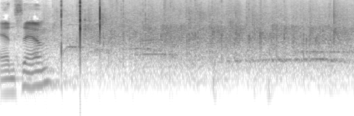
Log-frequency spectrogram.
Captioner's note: audience applauding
